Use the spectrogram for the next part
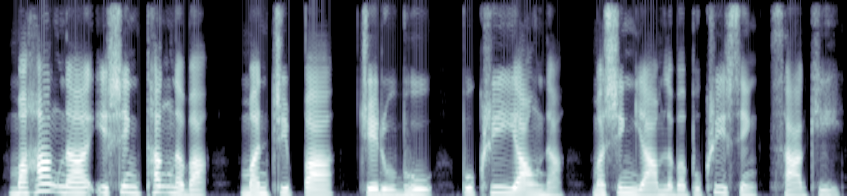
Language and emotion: Manipuri, neutral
